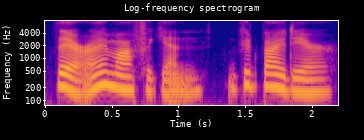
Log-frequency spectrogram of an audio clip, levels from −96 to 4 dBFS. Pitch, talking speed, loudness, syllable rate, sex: 185 Hz, 220 wpm, -20 LUFS, 5.7 syllables/s, female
